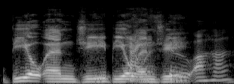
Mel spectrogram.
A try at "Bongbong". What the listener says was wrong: Bongbong. No. It's bongbong. You have to double it up all the time in the Philippines.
